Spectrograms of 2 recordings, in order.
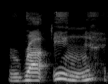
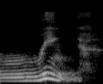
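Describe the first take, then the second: First: A vowel is added right after the r. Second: The r goes straight into the rest. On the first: The speaker calls it wrong. "it's not a ra-ing" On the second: The speaker calls it right. "it's a ring"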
